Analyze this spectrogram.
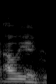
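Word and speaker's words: Alliegro: Do you think I say Allegro, you say, how do you say it? Christian Algro. Okay. A Christian Algro.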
